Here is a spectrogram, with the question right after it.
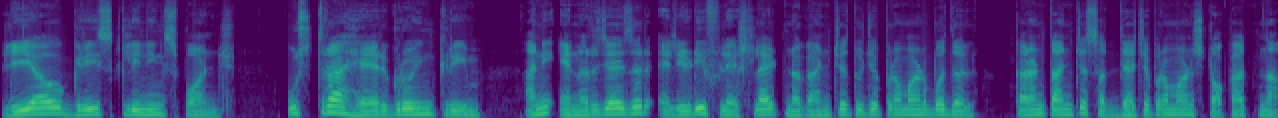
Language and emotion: Goan Konkani, neutral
